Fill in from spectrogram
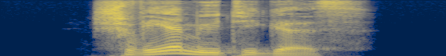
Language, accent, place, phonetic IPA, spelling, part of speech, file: German, Germany, Berlin, [ˈʃveːɐ̯ˌmyːtɪɡəs], schwermütiges, adjective, De-schwermütiges.ogg
- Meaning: strong/mixed nominative/accusative neuter singular of schwermütig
